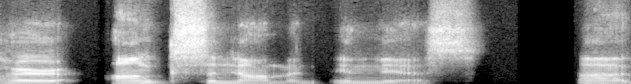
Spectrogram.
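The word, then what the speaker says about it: Ankhesenamun: think they call her uncle Naman in this uh the best pronunciation of that literally is in the Frasier remake which is anaksunamun which is her real name or should be her name anyway um but they give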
